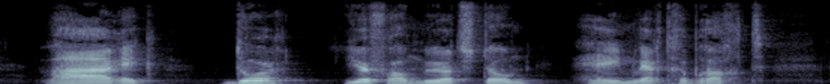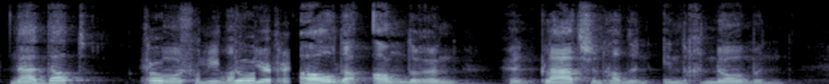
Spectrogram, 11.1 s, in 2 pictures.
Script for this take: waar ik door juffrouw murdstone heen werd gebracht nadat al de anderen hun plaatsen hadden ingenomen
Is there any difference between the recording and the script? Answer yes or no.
yes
